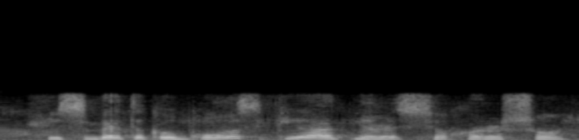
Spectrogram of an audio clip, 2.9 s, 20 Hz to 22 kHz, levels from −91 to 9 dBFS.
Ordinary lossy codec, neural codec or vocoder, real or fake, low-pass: none; codec, 24 kHz, 0.9 kbps, WavTokenizer, medium music audio release; fake; 7.2 kHz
